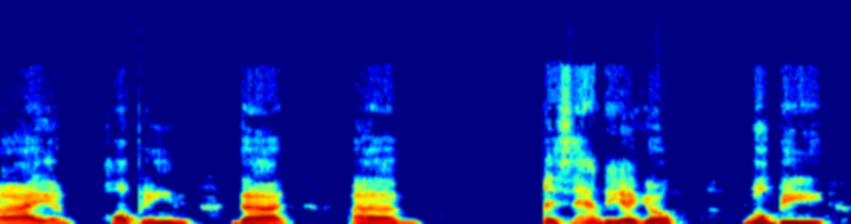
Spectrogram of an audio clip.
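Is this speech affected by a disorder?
Yes: cerebral palsy, mixed, moderate.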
